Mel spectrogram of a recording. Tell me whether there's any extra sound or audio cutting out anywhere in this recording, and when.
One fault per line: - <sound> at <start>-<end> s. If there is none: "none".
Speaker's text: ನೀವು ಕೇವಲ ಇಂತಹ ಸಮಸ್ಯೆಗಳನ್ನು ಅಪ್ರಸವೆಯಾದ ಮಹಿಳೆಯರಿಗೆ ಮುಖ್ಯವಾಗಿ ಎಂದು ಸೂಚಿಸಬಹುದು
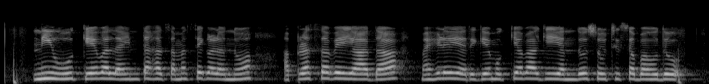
none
